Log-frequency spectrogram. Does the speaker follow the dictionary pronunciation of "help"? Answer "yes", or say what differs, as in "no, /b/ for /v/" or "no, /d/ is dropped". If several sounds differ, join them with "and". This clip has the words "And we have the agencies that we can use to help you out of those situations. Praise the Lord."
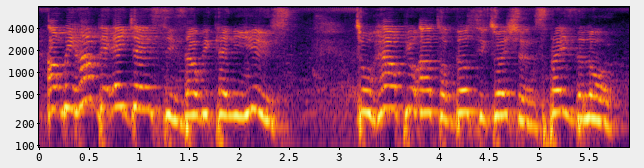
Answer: yes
